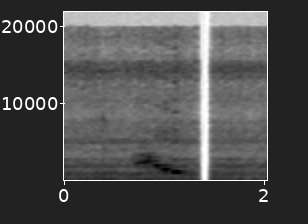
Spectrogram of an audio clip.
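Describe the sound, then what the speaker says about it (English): Soft cat meows rise faintly from a quiet indoor room over steady low hum, broken by a brief moment of total silence near the end. "you can hear my cats and everything"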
